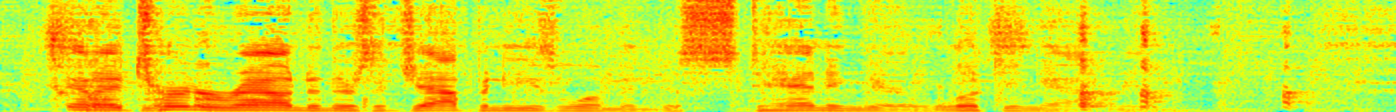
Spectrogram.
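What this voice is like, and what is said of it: Usual voice. Nothing is said of it.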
